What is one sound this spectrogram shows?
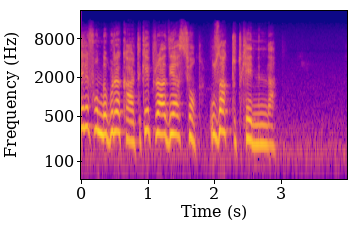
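A woman speaks tensely and quickly, close by.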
